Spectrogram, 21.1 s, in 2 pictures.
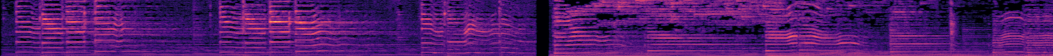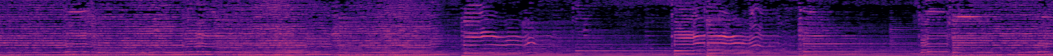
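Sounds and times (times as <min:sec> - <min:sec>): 
background music: 0:00.0 - 0:21.0.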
